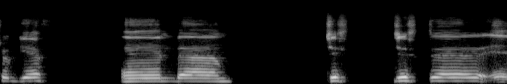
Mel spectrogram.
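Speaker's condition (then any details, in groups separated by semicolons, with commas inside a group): Cerebral palsy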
